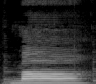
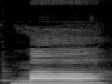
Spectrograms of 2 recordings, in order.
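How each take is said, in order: No difference in how they are said.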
